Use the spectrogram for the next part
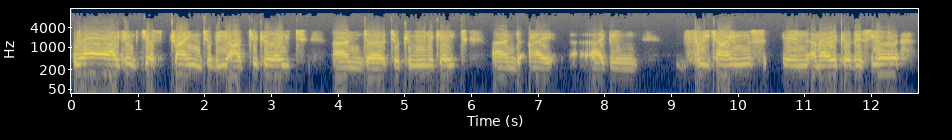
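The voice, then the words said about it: British accent. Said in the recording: “how did you get a British accent”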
